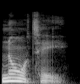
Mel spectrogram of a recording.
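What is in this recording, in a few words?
"naughty", British English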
